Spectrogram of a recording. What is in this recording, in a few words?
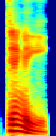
"dingy", American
